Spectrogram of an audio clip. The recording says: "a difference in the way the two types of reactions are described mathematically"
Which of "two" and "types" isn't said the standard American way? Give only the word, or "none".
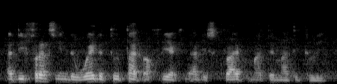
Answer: types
